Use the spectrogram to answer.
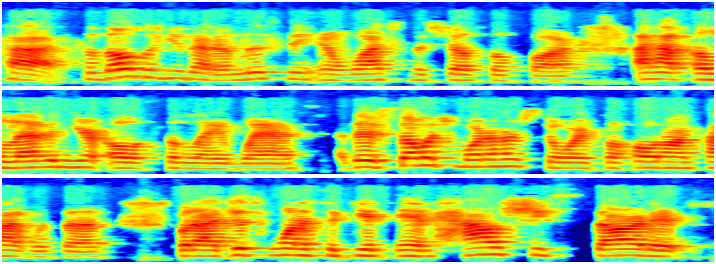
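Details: Adult woman speaking; normal speech.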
